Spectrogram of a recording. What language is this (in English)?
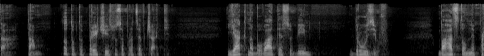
Ukrainian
